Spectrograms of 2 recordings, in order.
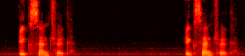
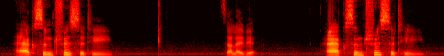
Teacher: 注意第一个字母▁e▁由▁e▁变成▁i▁这个声音，口型大一些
